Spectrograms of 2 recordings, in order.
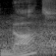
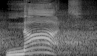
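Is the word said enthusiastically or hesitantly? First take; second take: hesitantly; enthusiastically. First: The word is said hesitantly, like a puzzled question. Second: The word is said firmly with strong enthusiasm. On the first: The speaker calls it wrong. "Some of you are not doing this with enthusiasm. You're like" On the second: The speaker calls it right. "let's try it with more enthusiasm, like you mean it"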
